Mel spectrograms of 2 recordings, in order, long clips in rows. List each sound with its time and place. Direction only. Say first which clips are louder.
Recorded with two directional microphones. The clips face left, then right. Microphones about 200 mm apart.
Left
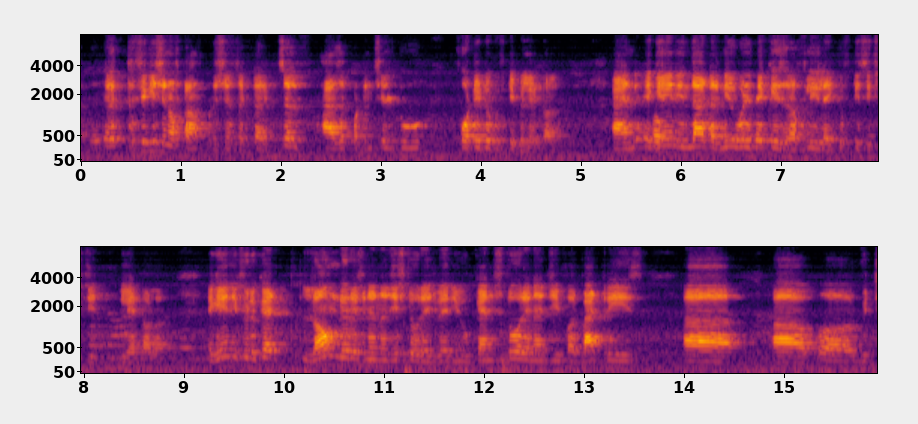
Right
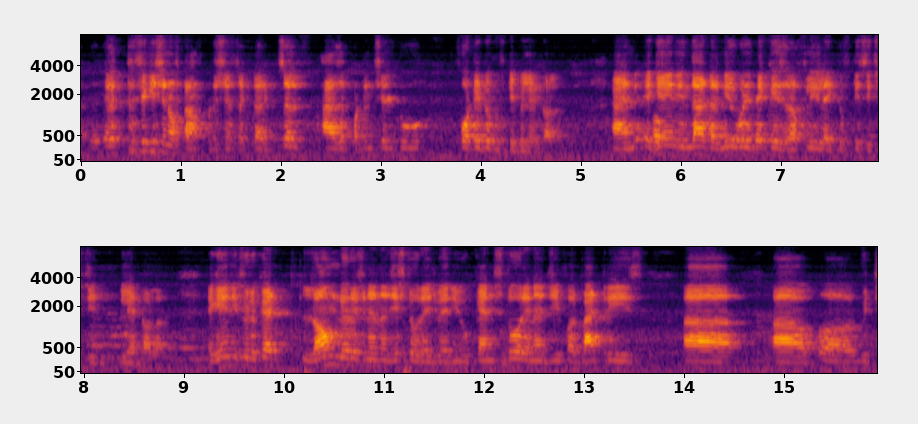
0.2 s a man's voice: even; 5° left (ahead or behind)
